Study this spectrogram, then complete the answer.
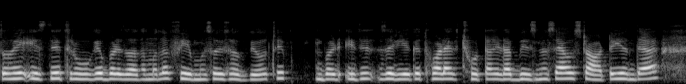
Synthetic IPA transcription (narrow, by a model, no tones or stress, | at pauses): t̪ʊmẽːɪsd̪eːt̪ʰɾuːɡeːbəɽeːzjaːd̪aːmət̪ləbpʰeːməsɦoːiːsəkd̪eːoːt̪eː | bəɽed̪eːzəɾieːket̪ʰʊaːɽaːɪkt͡ʃʰoːʈaːd͡ʒeːɽaːbɪznəsɛːoːsʈaːɾʈiːɦʊ̃nd̪aːɛː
